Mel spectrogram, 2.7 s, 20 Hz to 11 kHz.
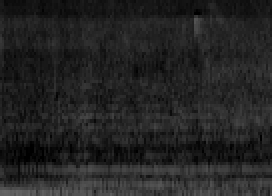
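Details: Honey bees at a strong yellow backyard hive from a beekeeping start in spring 2023, flying in and out; a steady deep buzzing hum of many wings with a few louder passing drones.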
